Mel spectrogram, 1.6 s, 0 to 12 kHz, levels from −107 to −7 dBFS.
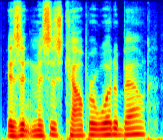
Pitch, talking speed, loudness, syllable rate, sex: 130 Hz, 145 wpm, -17 LUFS, 4.9 syllables/s, male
